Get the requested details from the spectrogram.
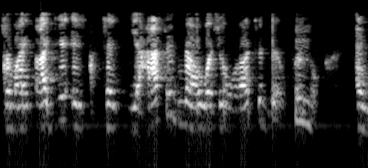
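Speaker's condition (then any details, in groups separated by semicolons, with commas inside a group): Voice box damage from tracheostomy; voice box damaged by medic's trach tube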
